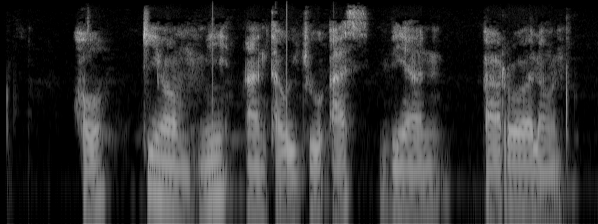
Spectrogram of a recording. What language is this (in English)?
Esperanto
